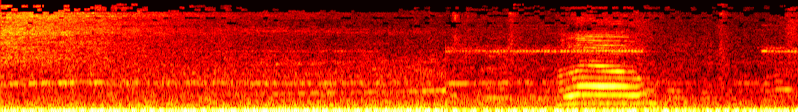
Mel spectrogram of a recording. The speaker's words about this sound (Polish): No to może autobus.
